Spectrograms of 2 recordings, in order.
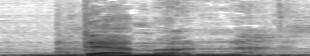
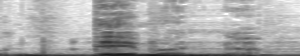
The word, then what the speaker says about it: Damon: Il faut bien dire Damon et non Damon, parce que Damon, ça veut dire démon, alors que Damon, bah, c'est bien le prénom. Vous me direz que Damon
